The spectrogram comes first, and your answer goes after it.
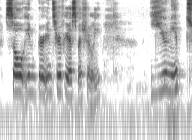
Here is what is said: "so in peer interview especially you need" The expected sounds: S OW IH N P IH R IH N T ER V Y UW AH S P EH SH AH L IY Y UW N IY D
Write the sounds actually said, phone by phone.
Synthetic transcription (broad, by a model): S OW IH N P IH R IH N S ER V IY AH S P EH SH AH L IY Y UW N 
